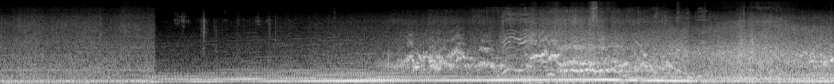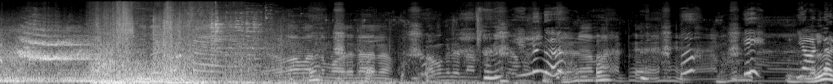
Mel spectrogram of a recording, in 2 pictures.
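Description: A car skids and crashes after a drunk driver loses control, a long loud tyre screech building into a heavy impact, followed by voices talking excitedly close by.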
